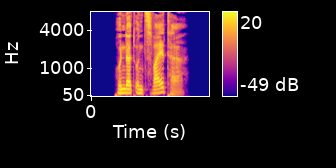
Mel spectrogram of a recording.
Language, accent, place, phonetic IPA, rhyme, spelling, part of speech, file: German, Germany, Berlin, [ˈhʊndɐtʔʊntˈt͡svaɪ̯tɐ], -aɪ̯tɐ, hundertundzweiter, adjective, De-hundertundzweiter.ogg
- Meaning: inflection of hundertundzweite: 1. strong/mixed nominative masculine singular 2. strong genitive/dative feminine singular 3. strong genitive plural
